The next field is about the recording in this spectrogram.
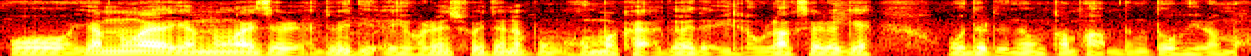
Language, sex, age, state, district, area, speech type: Manipuri, male, 30-45, Manipur, Kakching, rural, spontaneous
